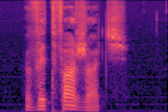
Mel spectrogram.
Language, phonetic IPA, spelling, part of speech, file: Polish, [vɨˈtfaʒat͡ɕ], wytwarzać, verb, Pl-wytwarzać.ogg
